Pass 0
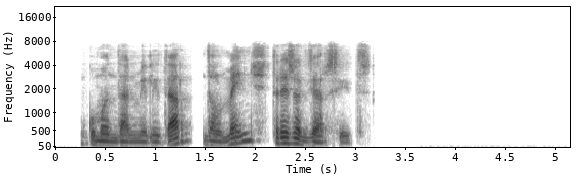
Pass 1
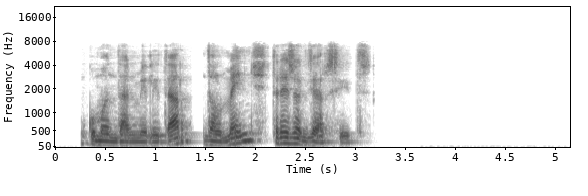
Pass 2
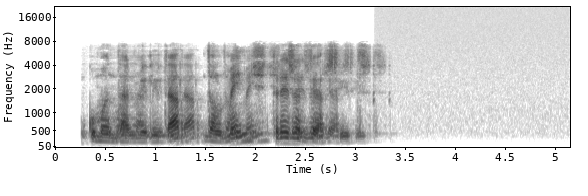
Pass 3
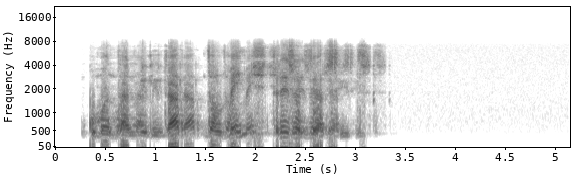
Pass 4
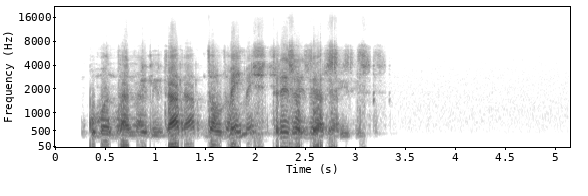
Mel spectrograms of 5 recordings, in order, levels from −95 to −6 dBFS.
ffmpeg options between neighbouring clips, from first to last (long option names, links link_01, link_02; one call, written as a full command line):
ffmpeg -i in.wav -filter_complex "[0:a]acrossover=split=1000[link_01][link_02];[link_01]alimiter=limit=-22.5dB:level=0:latency=1[link_03];[link_03][link_02]amix=inputs=2:normalize=0,equalizer=frequency=2200:width_type=o:width=1.7:gain=-4.5,bandreject=frequency=60:width_type=h:width=6,bandreject=frequency=120:width_type=h:width=6,bandreject=frequency=180:width_type=h:width=6,bandreject=frequency=240:width_type=h:width=6,bandreject=frequency=300:width_type=h:width=6,bandreject=frequency=360:width_type=h:width=6,bandreject=frequency=420:width_type=h:width=6" out.wav
ffmpeg -i in.wav -filter_complex "[0:a]highpass=frequency=340:width=0.5412,highpass=frequency=340:width=1.3066,areverse,acompressor=mode=upward:threshold=-45dB:ratio=2.5,areverse,asplit=2[link_01][link_02];[link_02]adelay=157.4,volume=-9dB,highshelf=frequency=4000:gain=-3.54[link_03];[link_01][link_03]amix=inputs=2:normalize=0,volume=7dB" out.wav
ffmpeg -i in.wav -af "highpass=frequency=500:width=0.5412,highpass=frequency=500:width=1.3066,agate=range=-6dB:threshold=-48dB:ratio=16:detection=peak,aresample=16000,aeval=exprs='clip(val(0),-1,0.0266)':channel_layout=same,aresample=44100,volume=-4.5dB" out.wav
ffmpeg -i in.wav -af "adynamicsmooth=sensitivity=3:basefreq=4100" out.wav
